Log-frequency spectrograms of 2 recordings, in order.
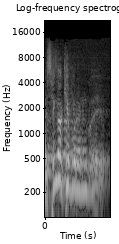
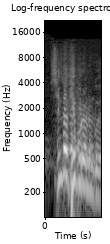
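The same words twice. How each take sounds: First: Said in the usual way. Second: Emphatic louder. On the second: Acted. Repeated for emphasis.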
